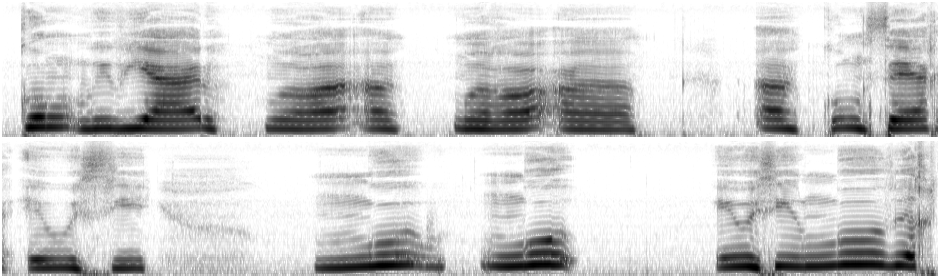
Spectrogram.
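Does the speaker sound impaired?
Yes: Down syndrome (trisomy 21); congenital heart malformation, heart surgery at age one after Staphylococcus aureus infection, second heart operation near right ventricle; age 39; childhood speech therapy to tone tongue, swallowing problems, slowness.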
